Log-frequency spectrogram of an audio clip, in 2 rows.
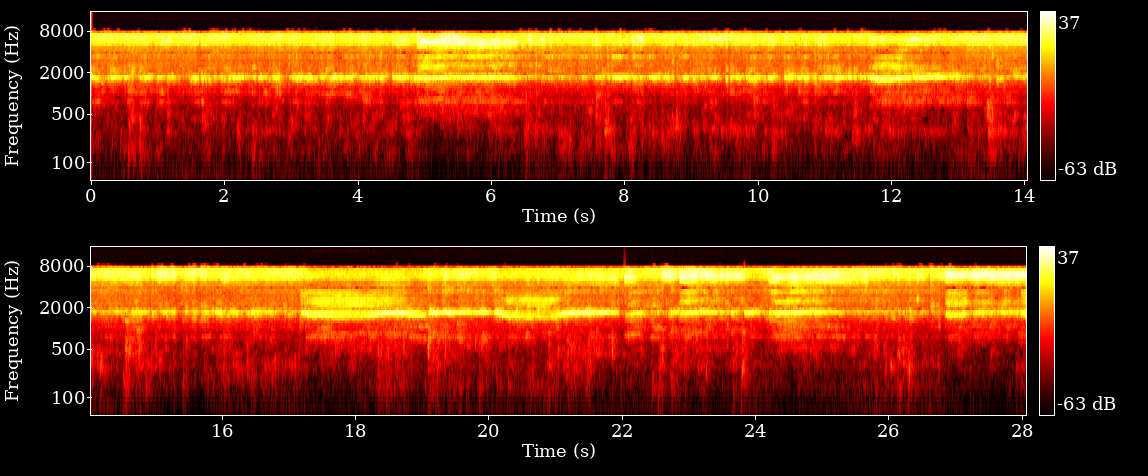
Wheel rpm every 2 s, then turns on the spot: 240, 230, 230, 230, 230, 230, 230, 230, 230, 220, 220, 230, 230, 230.
none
